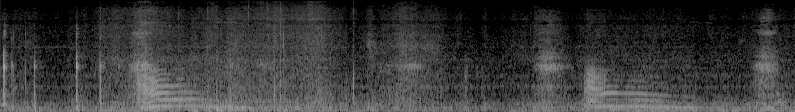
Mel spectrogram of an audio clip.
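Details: Calico cat snoring indoors: two drawn-out nasal tones that slide downward in pitch, about four and a half seconds apart, with soft breathing and faint room noise between them.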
